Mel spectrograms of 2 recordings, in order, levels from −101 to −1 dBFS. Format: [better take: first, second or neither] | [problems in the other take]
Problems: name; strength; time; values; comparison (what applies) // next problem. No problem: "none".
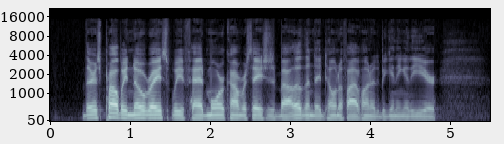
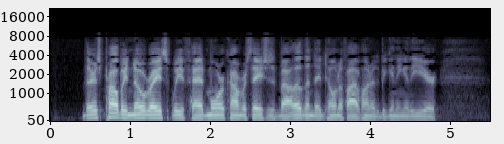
first | garbled, watery; badly; nothing above 7.5 kHz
